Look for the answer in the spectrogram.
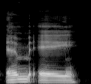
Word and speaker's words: Mamet: Writer and director of David Mamet, I think is how you say it, Mamet.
